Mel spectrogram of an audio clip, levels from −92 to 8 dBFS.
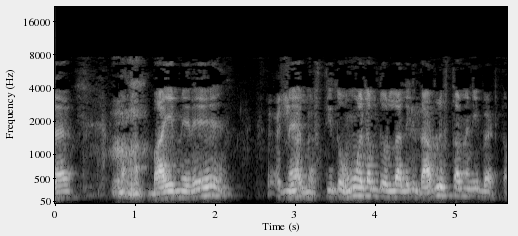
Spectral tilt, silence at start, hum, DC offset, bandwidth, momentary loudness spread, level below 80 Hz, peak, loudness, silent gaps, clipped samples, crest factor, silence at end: -6.5 dB/octave; 0 s; none; under 0.1%; 8 kHz; 12 LU; -74 dBFS; -2 dBFS; -22 LUFS; none; under 0.1%; 20 dB; 0 s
